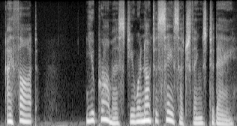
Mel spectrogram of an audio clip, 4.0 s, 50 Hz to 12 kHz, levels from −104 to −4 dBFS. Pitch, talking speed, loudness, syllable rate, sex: 160 Hz, 150 wpm, -17 LUFS, 5.4 syllables/s, female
